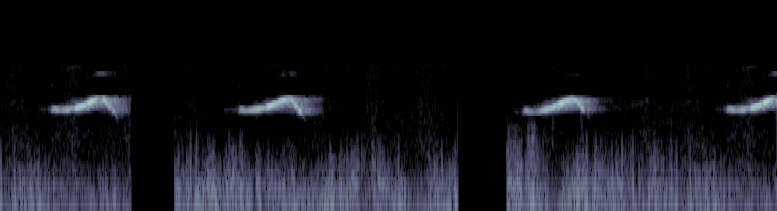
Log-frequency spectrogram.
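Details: Asian koel in a forest giving loud, clear rising whistles, one roughly every two to three seconds, over a low background rumble.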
